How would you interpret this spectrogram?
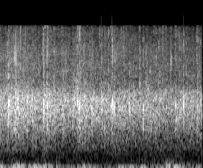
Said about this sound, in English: Please give an applause to the people of Holy Family for the extraordinary way.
